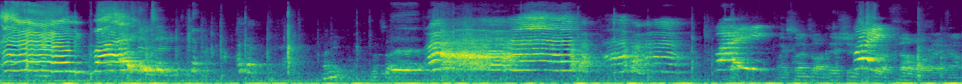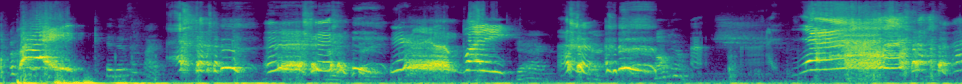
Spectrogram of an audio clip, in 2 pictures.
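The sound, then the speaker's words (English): A young child cries and wails through a tantrum in many loud, uneven bursts separated by short pauses, with whiny, babbling vocal sounds between the louder outbursts. “Supposed to ignore the tantrum because giving him attention may prolong the tantrum”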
